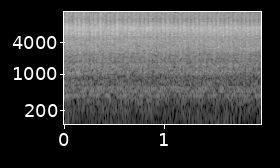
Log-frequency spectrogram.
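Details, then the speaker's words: 2008 Toyota Previa, 186,000 km, after replacing the worn balancer shaft gear and bearings the engine runs much smoother, but the AC compressor still sounds coarse and gritty with an uneven rattle while spinning. "ini memang ada sedikit catatan nih suara kompresornya kasar ya kalau pas muter"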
